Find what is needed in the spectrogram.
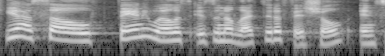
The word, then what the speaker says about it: Fani Willis: Uh, the prosecutor, uh, Fani Willis, is how you pronounce mm-hmm.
